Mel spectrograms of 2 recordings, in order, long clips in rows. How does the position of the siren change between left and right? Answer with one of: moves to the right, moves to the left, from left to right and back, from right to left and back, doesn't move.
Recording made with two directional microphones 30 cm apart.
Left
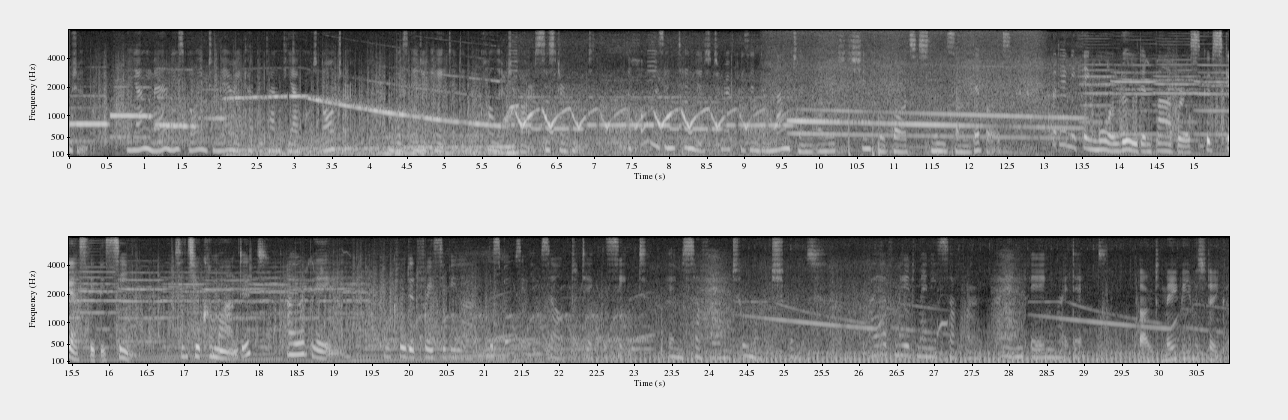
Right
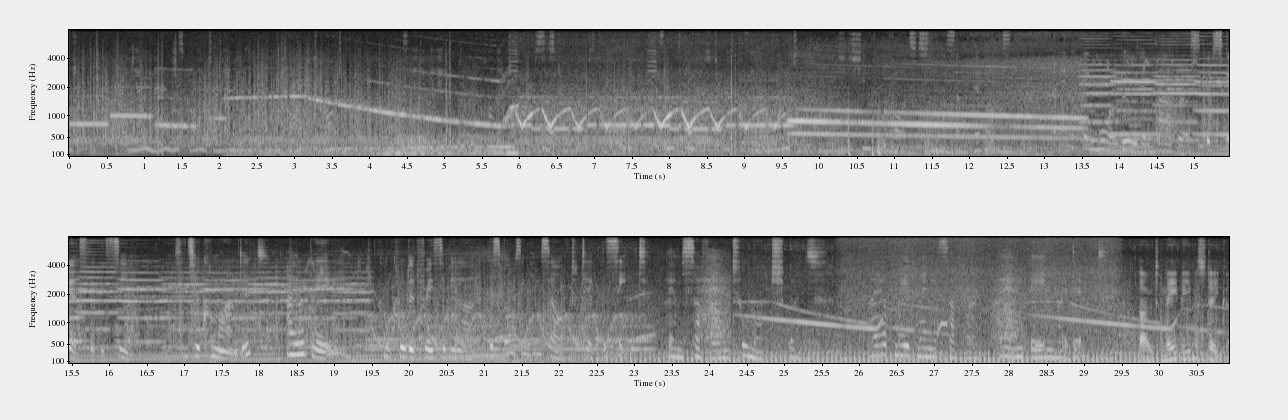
moves to the right.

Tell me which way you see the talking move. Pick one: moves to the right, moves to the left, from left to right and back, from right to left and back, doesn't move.
moves to the right.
